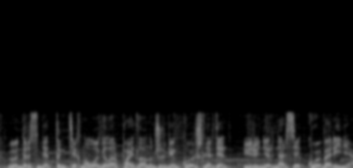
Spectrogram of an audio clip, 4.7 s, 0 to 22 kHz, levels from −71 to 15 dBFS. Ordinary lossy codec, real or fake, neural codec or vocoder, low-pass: none; real; none; 7.2 kHz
